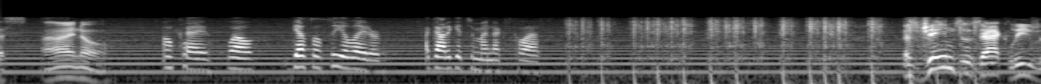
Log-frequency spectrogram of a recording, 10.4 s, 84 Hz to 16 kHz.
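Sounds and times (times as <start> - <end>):
speech: 0.0 - 5.8, 9.0 - 10.3
typewriter keystrokes typing a letter in a headmaster's office: 5.7 - 10.3.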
